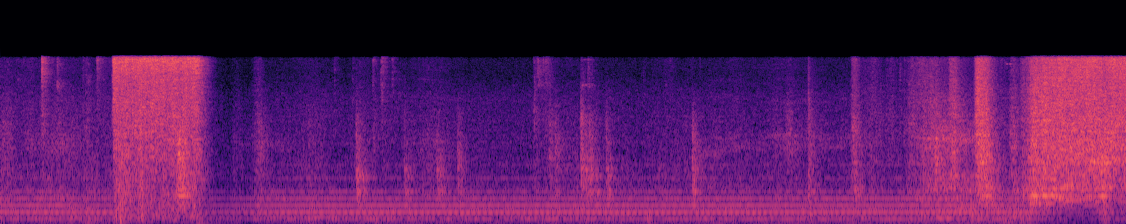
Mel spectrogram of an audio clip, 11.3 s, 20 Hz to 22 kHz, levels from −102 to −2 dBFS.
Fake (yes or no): no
